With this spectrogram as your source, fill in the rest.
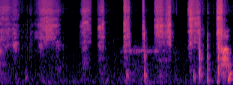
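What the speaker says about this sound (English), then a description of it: "So just folding in half." Origami paper being folded in half by hand, a few short crisp rubbing and creasing strokes, close and fairly quiet, with no talking.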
